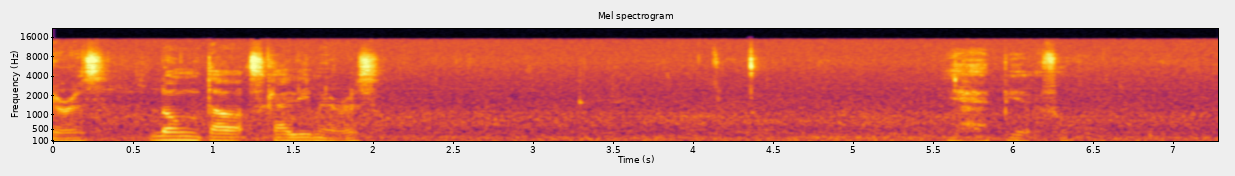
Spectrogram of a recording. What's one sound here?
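An older man speaks calmly close by.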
